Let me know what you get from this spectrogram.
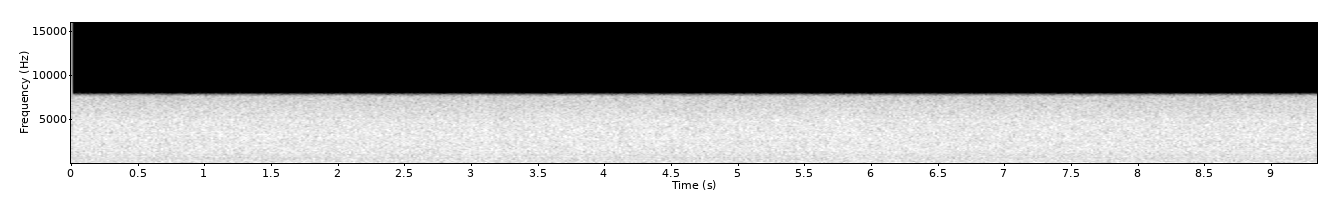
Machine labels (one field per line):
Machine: fan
